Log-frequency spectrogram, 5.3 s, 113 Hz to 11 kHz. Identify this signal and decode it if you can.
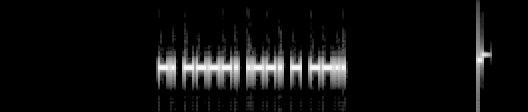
Morse code, heard as a keyed tone, about 38 wpm, 700 Hz. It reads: N9PTZ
